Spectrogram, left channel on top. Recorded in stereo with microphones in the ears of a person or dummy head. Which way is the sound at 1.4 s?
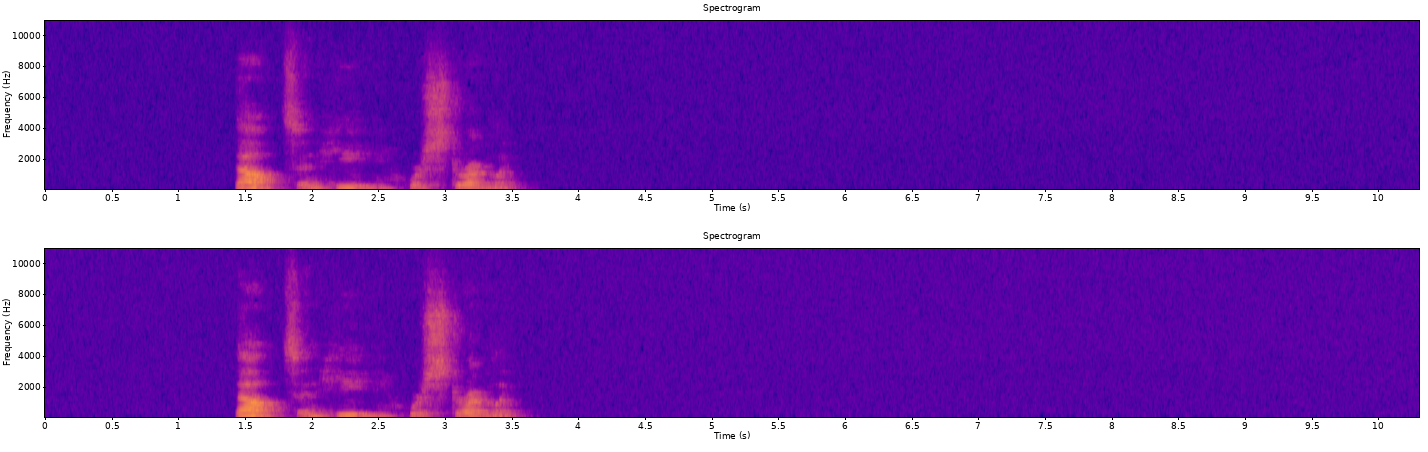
65° left (ahead or behind).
